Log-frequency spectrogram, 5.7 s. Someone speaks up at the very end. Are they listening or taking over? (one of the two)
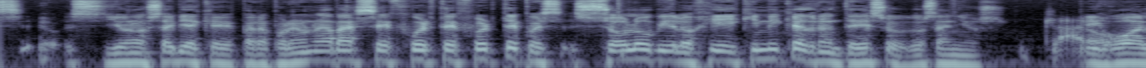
listening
